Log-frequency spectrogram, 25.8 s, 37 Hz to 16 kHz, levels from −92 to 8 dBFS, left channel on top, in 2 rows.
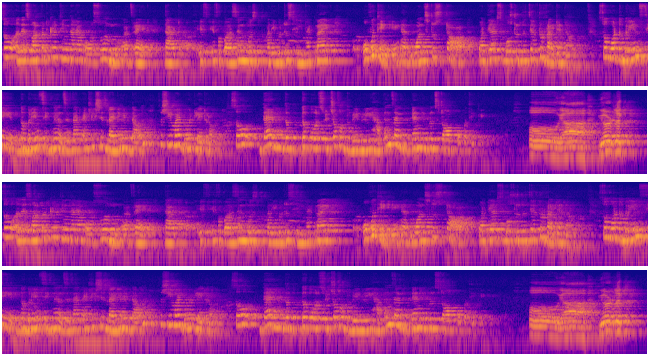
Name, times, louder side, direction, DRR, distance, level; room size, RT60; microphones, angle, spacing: voice 1, 0.0-2.9 3.2-6.7 7.0-11.5 12.0-17.2 17.6-22.4, left 2 dB, 55° left, 1 dB, 3.6 m, -22 dB
voice 2, 23.5-25.3, left 2 dB, 30° left, 0 dB, 4.0 m, -19 dB
30.0 x 29.5 x 6.0 m, 1.1 s
head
